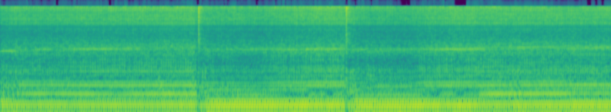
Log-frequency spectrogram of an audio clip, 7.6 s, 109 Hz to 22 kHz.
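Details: 2006 Kawasaki Brute Force 650 quad, warm, after resetting tight front valves (0.008 and 0.004 intake): idle mostly holds with two sharp pops; front carb backfiring, fixed by clearing the extra-fine carburetor holes.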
